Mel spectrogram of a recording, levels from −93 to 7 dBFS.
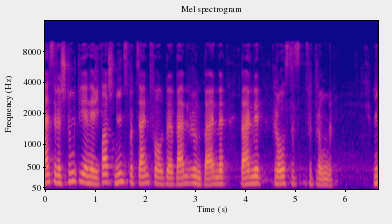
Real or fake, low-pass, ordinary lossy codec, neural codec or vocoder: fake; 9.9 kHz; none; autoencoder, 22.05 kHz, a latent of 192 numbers a frame, VITS, trained on one speaker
